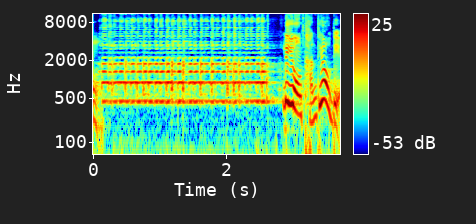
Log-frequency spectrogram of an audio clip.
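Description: An erhu holds a steady high note.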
